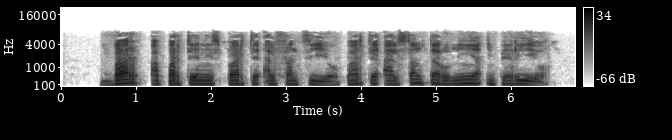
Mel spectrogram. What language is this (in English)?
Esperanto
